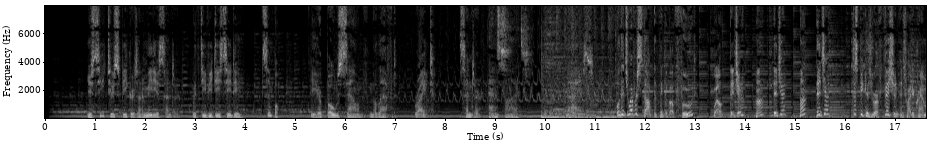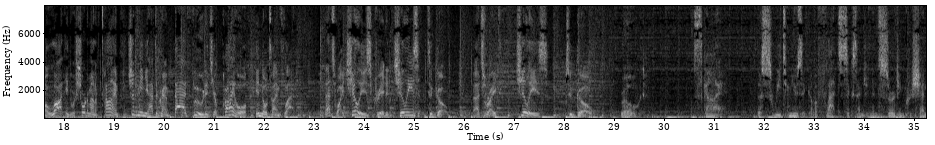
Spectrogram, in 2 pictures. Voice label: male mid 30s mid 40s cool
